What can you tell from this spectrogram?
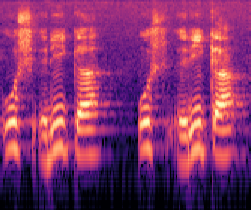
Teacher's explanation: یہاں جو را ہے اس سے نیچے چونکہ زیر ہے لہذا ہم اس کو باریک پڑھیں گے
